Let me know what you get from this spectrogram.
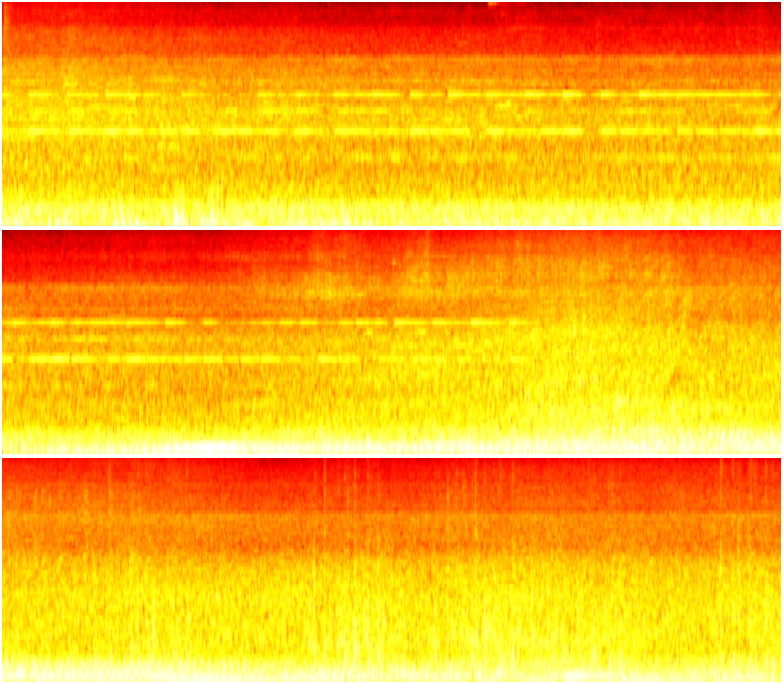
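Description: Low rumble of a train that swells about eight seconds in and holds steady. Faint steady high tones run under it for the first half.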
